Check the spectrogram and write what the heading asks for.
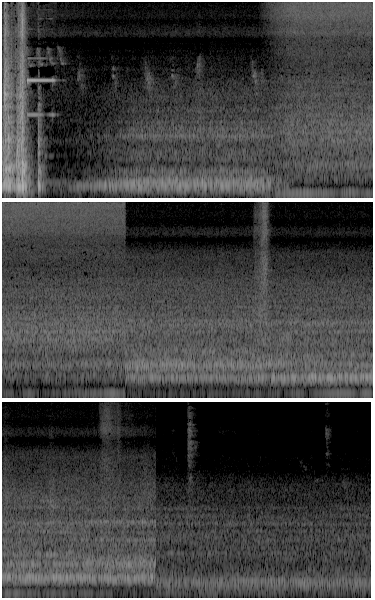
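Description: A thump as the air fryer basket is pushed back into the drawer, then the air fryer's fan running with a steady hum. The hum's tone shifts abruptly a few times.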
